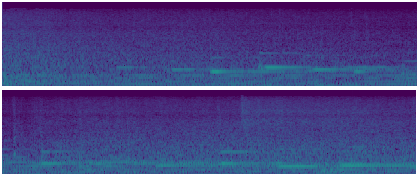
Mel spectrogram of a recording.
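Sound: ocean waves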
